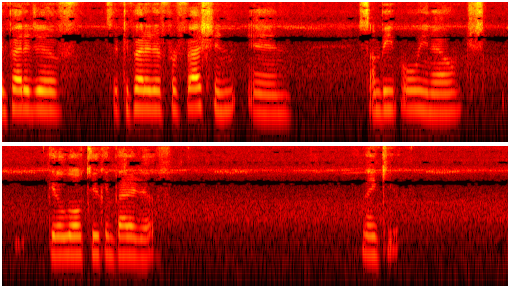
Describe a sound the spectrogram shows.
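A teenage boy speaks calmly and close by.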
